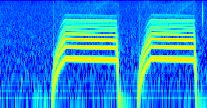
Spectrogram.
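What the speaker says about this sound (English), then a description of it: "So that's pretty much the siren sound." Synthesized siren made in the Tunefish synth: two identical rising wails, each sweeping sharply upward, holding a bright harmonic tone for about half a second, then dropping away, close and clean.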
